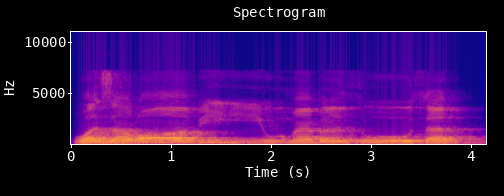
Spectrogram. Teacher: وَزَرَابِيُّ مَبْثُوثَةٌ، واو ہونٹوں کی نا تمام گلائی سے جلدی ادا کریں. زا کو تیز صفیر کی آواز سے جلدی پڑھنا ہے. را الف مدہ ہے، دو حرکات لمبا ہے، را پر ہے.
